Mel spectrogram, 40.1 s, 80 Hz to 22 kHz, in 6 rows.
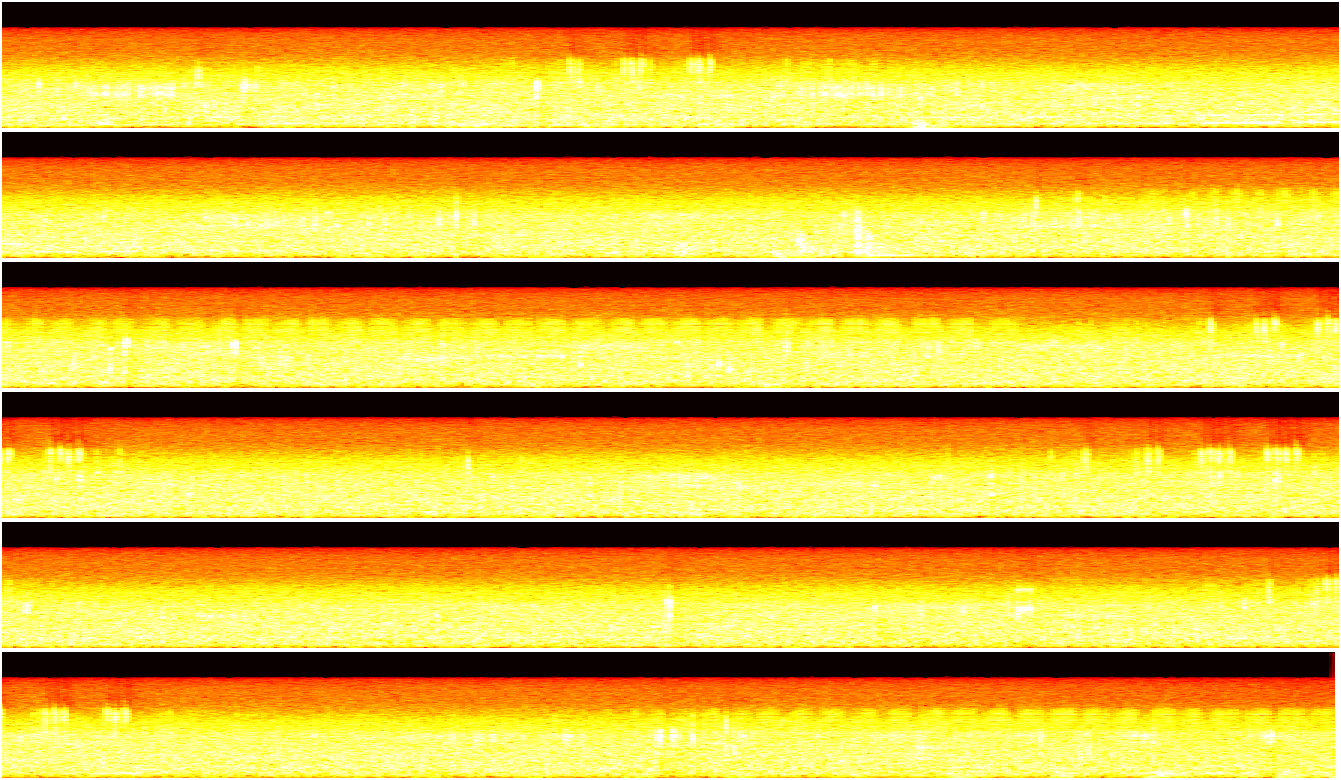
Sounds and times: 2.1s Kingfisher 4.7s
11.8s Kingfisher 20.7s
25.3s Kingfisher 26.9s
31.8s Kingfisher 34.4s

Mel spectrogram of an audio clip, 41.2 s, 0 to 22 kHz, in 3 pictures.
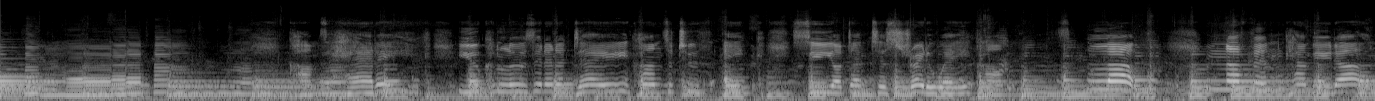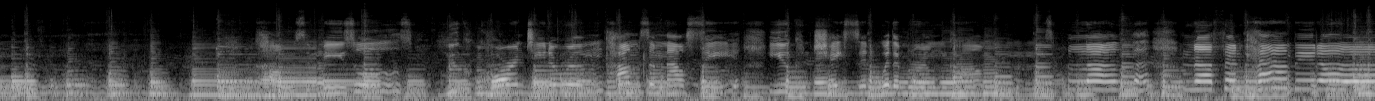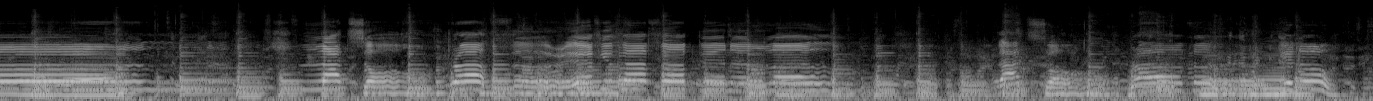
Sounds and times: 0.0s singer performed 41.2s

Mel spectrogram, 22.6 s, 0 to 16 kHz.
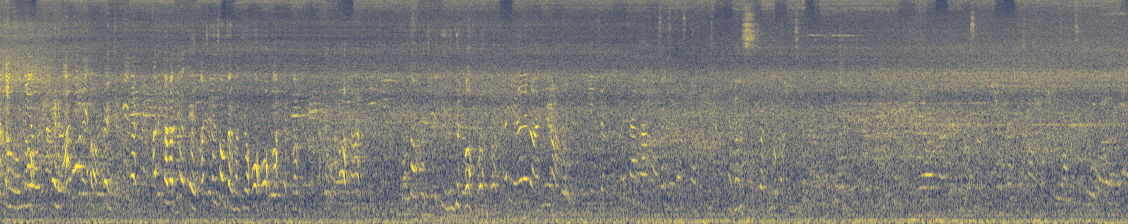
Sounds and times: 0.0s Many tourists 22.5s

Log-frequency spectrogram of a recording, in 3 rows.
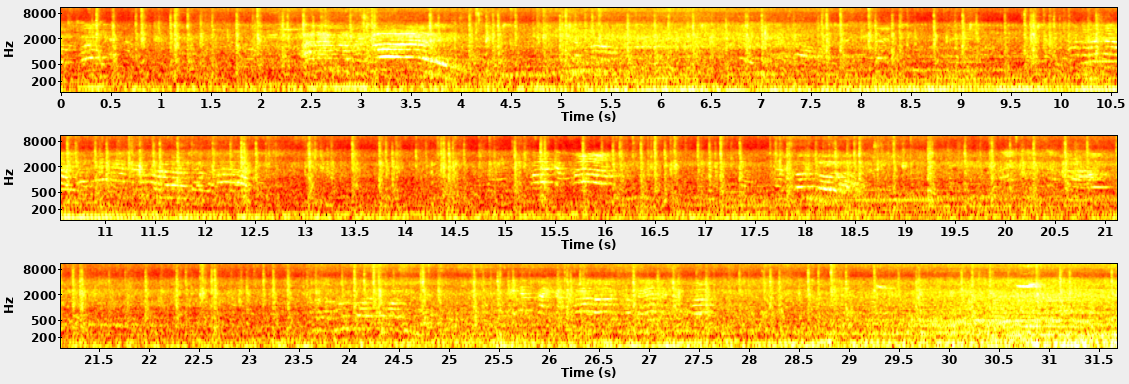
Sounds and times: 0.0s Traffic Noise 31.6s
0.0s vegetable vendors selling their voice 31.6s

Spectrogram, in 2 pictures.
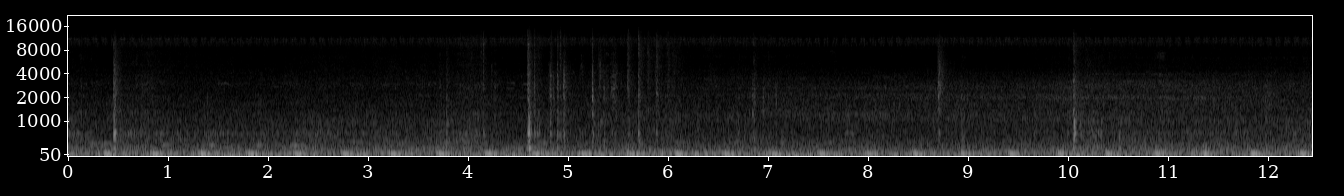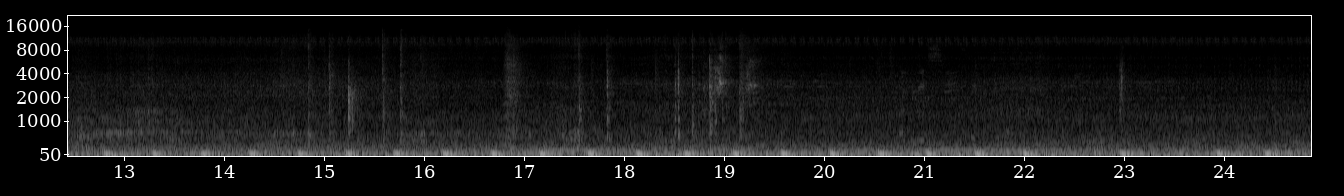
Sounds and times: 0.0s Auto fährt heran 24.8s
12.3s Geräusche einer Skating-Anlage 19.6s

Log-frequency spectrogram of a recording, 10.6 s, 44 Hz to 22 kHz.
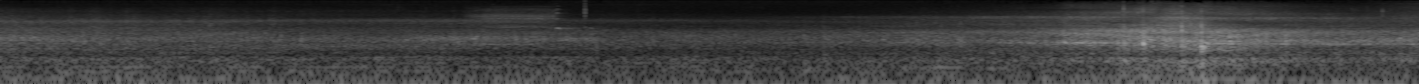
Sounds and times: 0.0s vehicles passing 10.6s

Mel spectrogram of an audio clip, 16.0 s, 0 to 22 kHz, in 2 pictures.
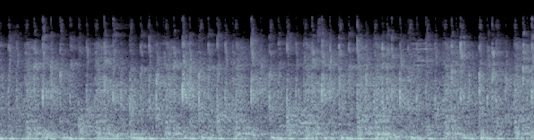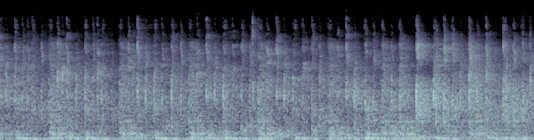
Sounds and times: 0.0s stepdancer rehearsing 16.0s

